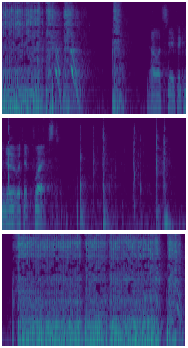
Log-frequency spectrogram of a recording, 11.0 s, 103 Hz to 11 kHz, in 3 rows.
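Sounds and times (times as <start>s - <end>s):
impact wrench hammering: 7.6s - 11.0s.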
